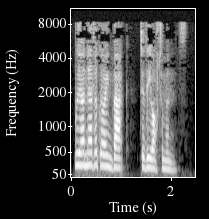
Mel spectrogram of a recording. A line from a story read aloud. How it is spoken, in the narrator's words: she said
